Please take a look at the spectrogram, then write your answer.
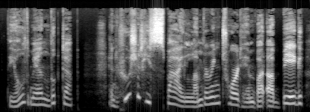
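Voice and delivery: ordinary delivery, nothing marked

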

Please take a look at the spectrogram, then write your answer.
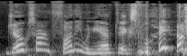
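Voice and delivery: fast, high, loud through laughter; laughing protest. Real, not acted. Co-host explaining her own failed joke, laughing shout. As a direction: protest while cracking up.

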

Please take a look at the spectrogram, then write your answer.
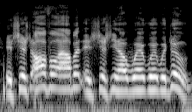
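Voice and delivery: put-on high-pitched Louisiana accent, lamenting to a friend; mock doom in an imitated Louisiana accent; James Carville. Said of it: "this is my Louisiana accent".

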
